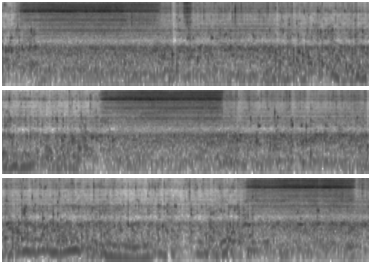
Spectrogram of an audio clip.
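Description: Water rumbles low and steadily all around.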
